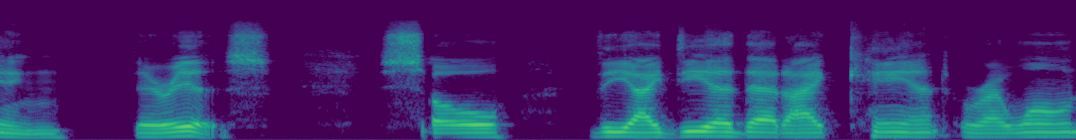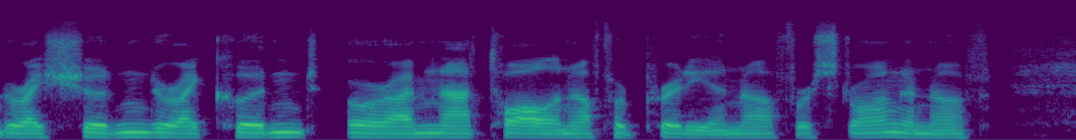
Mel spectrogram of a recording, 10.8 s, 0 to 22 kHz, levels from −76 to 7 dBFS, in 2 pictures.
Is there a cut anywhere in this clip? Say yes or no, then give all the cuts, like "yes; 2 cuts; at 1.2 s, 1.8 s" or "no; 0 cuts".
no; 0 cuts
